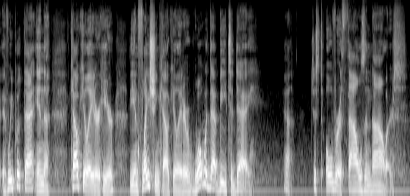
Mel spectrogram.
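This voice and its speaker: The host of a radio restoration how-to video speaks in a mid-range, a little mellow voice. His narration is casual and explanatory in DIY fashion, sprinkled with rhetorical questions as he muses aloud.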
